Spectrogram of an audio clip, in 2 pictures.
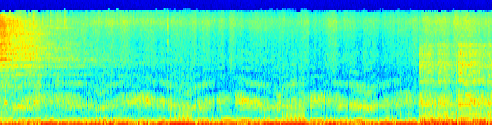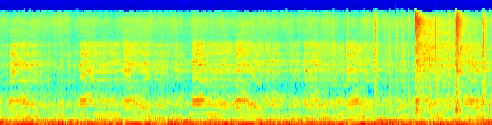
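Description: Live rock band on electric guitar and bass guitar, the drums dropping out at the start and leaving the guitars on their own. About eight seconds in the sound grows fuller and brighter.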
